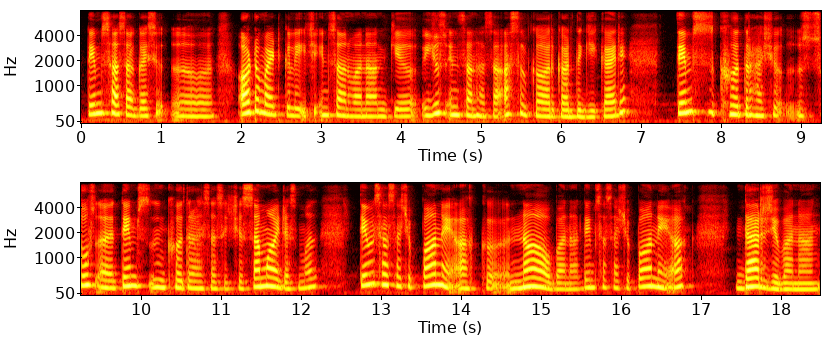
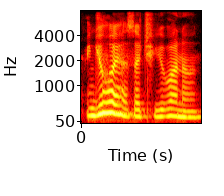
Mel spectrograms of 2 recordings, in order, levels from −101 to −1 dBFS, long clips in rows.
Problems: constant background noise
